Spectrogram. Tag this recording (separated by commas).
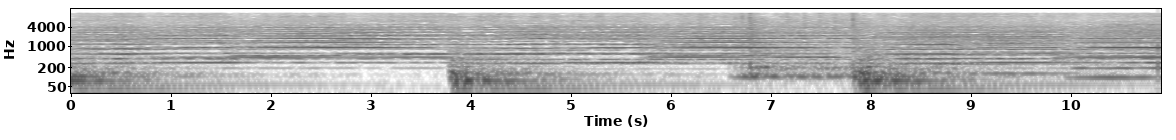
Music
